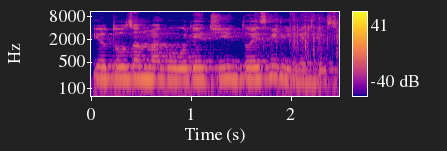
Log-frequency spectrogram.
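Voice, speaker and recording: A woman's voice: fairly low pitch, little pitch movement, fast talker, mellow, slight background noise. A woman with a stuffy, nasal voice, explaining a crochet pattern step by step in a chatty tutorial manner. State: stuffy nose. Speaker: crochet teacher. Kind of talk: casual tutorial talk. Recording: very echoey room with long reverb.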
